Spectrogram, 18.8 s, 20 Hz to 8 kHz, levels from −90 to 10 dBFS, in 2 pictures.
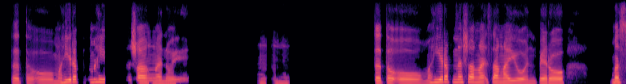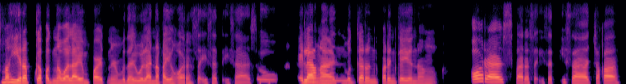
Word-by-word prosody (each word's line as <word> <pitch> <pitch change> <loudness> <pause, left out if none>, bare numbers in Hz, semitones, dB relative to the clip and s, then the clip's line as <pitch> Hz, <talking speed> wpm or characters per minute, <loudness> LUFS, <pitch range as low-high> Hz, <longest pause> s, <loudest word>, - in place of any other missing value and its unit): Totoo. 185 -4 -4
Mahirap 245 +4 +2 0.2
mahirap 260 0 -1 0.2
na 235 - -19
siyang 210 -3 +3
ano 190 0 -2
eh. 160 -4 -8 1.1
Mm. 185 -3 -12 1.3
Totoo. 185 -5 +1
Mahirap 250 +6 +2
na 255 -1 +1
siya 250 -1 +3
nga 230 - +4
sa 220 -1 +3
ngayon 190 -3 0
pero 195 -1 +3 0.7
mas 225 0 +2
mahirap 220 -3 +4
kapag 205 -1 0
nawala 195 -1 +4
yung 195 +2 -3
partner 180 -1 -2
mo 170 0 -8
dahil 180 +1 -1
wala 185 -1 +1
na 180 0 -2
kayong 175 -1 -1
oras 170 0 -5
sa - - -8
isa't 160 -1 -10
isa 150 -3 -9
so 165 0 -11 0.3
kailangan 210 -5 +5 0.2
magkaroon 215 +1 -2
pa 210 -1 -2
rin 200 - -7
kayo 195 -1 -2
ng 185 -2 -9 0.6
oras 250 -4 +4
para 190 -1 -1
sa - - -15
isa't 180 -2 -13
isa. 190 -6 0
Tsaka 205 -1 +1
195 Hz, 140 wpm, -22 LUFS, 180-215 Hz, 1.3 s, kailangan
